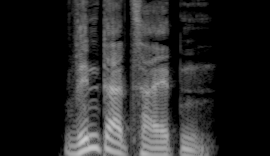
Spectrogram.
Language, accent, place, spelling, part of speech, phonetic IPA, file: German, Germany, Berlin, Winterzeiten, noun, [ˈvɪntɐˌt͡saɪ̯tn̩], De-Winterzeiten.ogg
- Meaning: plural of Winterzeit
